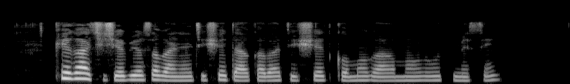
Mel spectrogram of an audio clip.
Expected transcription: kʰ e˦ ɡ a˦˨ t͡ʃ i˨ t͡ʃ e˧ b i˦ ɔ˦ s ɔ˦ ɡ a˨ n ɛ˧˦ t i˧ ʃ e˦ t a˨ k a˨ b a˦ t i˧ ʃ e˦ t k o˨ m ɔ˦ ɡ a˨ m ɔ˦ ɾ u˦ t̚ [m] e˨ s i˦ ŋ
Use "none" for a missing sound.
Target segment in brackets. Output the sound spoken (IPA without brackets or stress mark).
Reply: m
